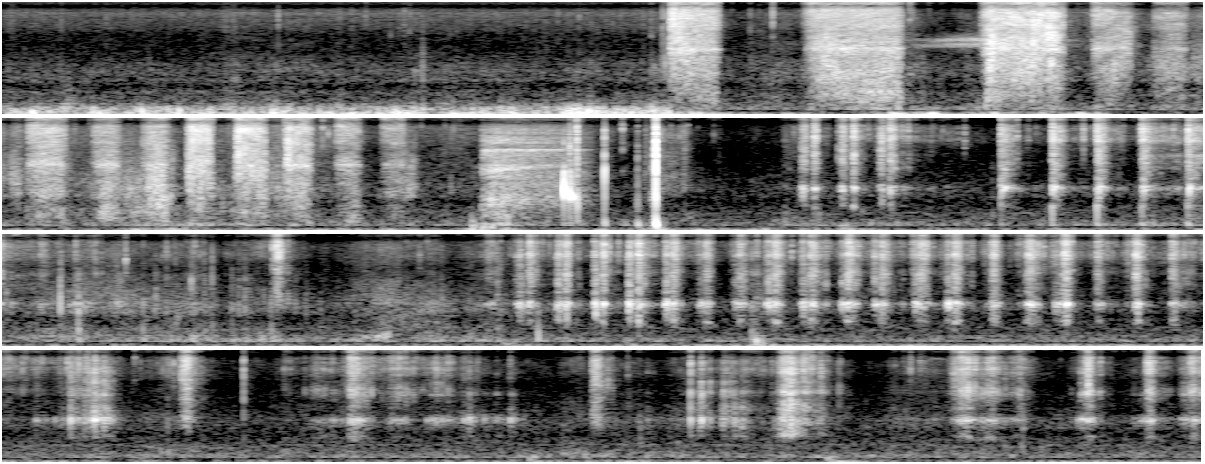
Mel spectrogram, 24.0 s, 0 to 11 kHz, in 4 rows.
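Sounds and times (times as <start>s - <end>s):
objects rustling and scraping: 3.4s - 10.2s, 11.8s - 14.8s.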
